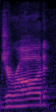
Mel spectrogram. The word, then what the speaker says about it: Giraud: The next ones through were Ricky Braddy, Matt Giraud.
